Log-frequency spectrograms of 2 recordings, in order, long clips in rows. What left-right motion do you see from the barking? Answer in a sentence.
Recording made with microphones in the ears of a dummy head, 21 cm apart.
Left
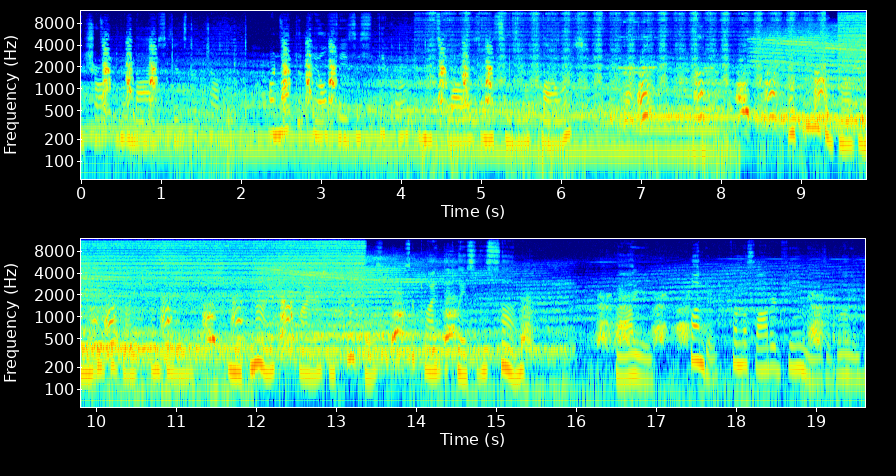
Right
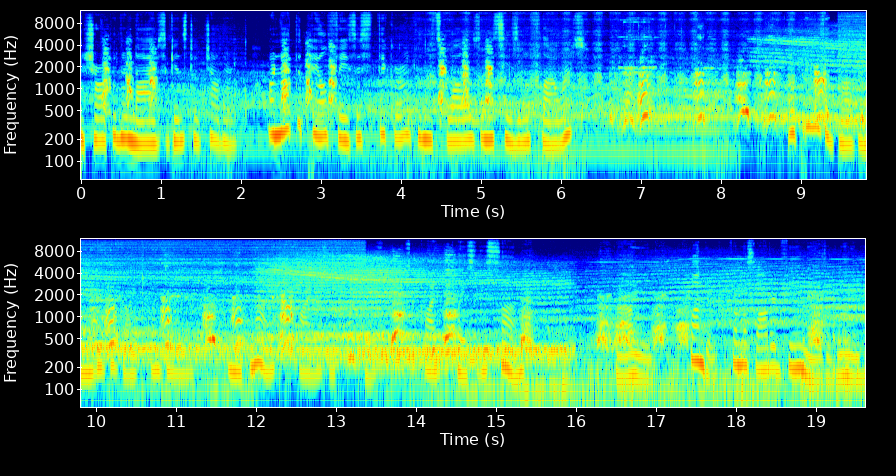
You can hear the barking go from the left side to the right.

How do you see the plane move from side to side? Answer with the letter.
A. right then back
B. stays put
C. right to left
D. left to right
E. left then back
D.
